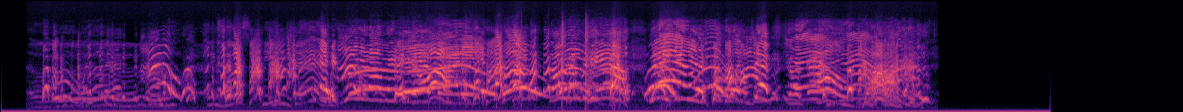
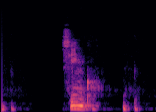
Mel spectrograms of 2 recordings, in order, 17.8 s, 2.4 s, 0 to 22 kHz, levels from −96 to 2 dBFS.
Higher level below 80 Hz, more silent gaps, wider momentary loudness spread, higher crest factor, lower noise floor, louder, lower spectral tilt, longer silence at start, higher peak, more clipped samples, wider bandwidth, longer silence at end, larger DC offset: about the same, -72 dBFS vs -72 dBFS; second, none vs 0.55-0.93 s; second, 17 LU vs 21 LU; about the same, 20 dB vs 18 dB; first, -83 dBFS vs -54 dBFS; first, -30 LUFS vs -35 LUFS; second, 1.5 dB/octave vs -6.5 dB/octave; first, 0.65 s vs 0 s; first, -12 dBFS vs -18 dBFS; neither; first, over 20 kHz vs 7.8 kHz; first, 3.8 s vs 0.3 s; first, 0.3% vs under 0.1%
